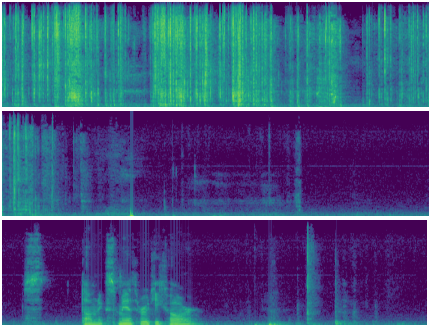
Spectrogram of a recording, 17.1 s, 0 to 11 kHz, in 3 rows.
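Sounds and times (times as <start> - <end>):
foil wrapper tearing and crinkling: 0.0 - 6.4.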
